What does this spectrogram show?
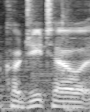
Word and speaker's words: Cogito: Achara pronounces it Sikhism. So this is from Cogito or Cogito, the YouTube channel.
